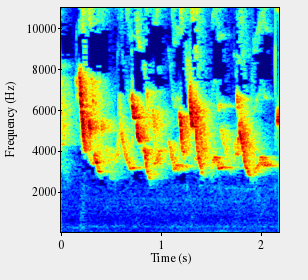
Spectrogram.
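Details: Harlequin saffron finch youngster, aged four and a half months, delivering a rapid tumble of shrill, downward-slurred chirps run closely together, almost continuous over two seconds, loud and bright against a quiet background.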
